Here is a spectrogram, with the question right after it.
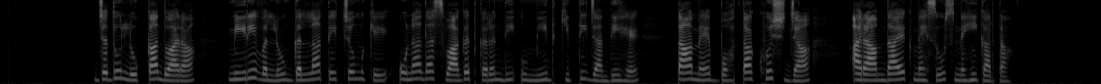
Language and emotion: Punjabi, sad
